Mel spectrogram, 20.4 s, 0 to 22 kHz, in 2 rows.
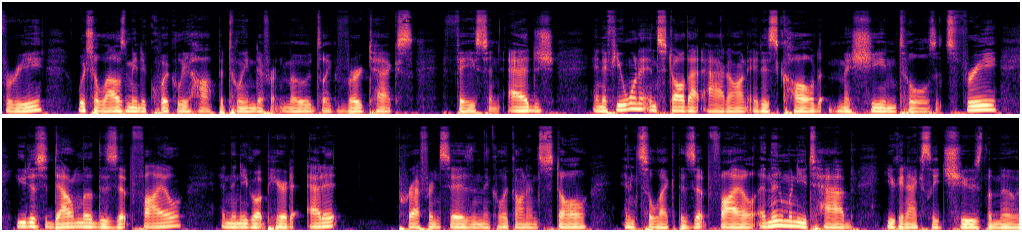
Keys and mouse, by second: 13.1-14.3 drag, 18.6 Tab.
